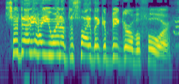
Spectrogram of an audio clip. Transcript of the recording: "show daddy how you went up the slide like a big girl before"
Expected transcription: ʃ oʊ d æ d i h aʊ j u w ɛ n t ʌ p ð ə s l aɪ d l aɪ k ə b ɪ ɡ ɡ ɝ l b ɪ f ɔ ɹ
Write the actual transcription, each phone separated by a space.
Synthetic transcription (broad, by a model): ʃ oʊ d æ d i h aʊ j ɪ w ɛ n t ʌ p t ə s l aɪ d l aɪ k ə b ɪ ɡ ɡ ɝ l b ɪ f ɔ ɹ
